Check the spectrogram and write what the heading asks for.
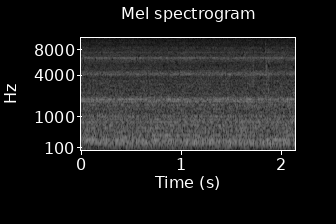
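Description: Steady rushing hiss of a kitchen cooker-hood extractor fan running, with faint steady high whines over it.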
